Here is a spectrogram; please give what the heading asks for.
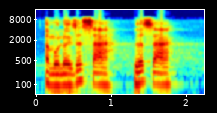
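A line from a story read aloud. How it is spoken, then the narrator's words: Laughing. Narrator (Vietnamese): Lý Minh Ngàn bật cười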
